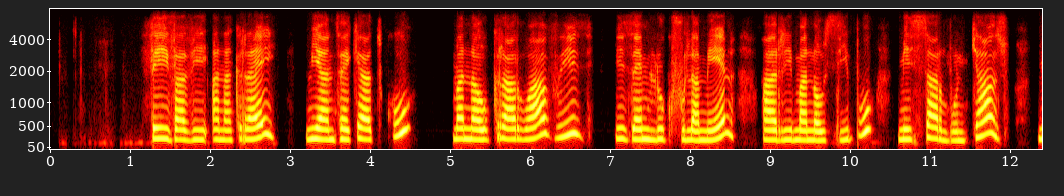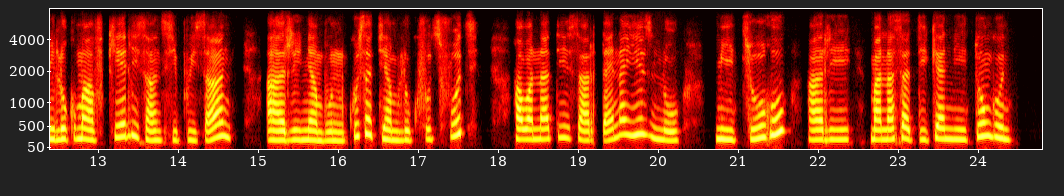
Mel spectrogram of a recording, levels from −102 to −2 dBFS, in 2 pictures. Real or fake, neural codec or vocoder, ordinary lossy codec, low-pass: fake; codec, 16 kHz, 16 kbps, FunCodec, trained on Chinese and English, 50 frames a second; Opus, 16 kbps; 7.2 kHz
